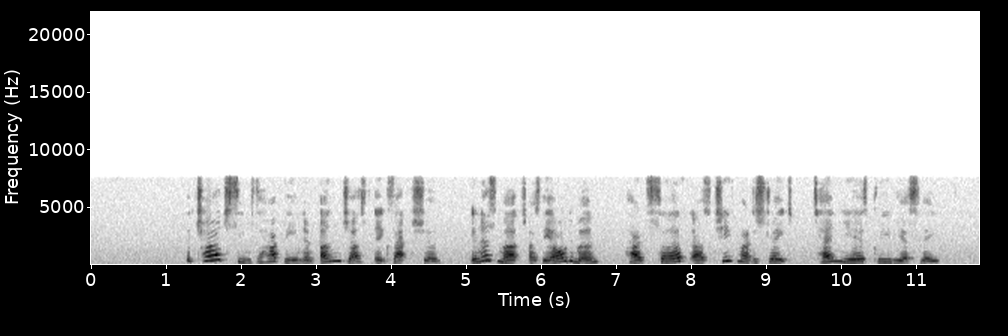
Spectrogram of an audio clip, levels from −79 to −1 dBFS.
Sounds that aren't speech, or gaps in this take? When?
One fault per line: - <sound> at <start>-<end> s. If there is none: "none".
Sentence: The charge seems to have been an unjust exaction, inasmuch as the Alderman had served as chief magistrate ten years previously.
none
